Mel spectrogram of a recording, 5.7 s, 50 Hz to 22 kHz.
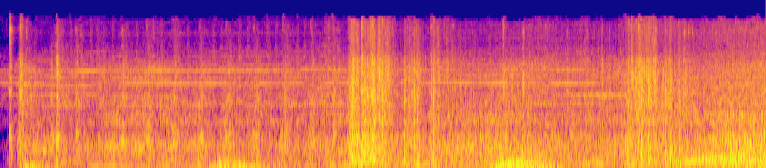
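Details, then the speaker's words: Mooney M20J fuel-injected Lycoming engine hot start just after flight, throttle cracked, mixture out then eased in; uneven sputtering bursts and surging before settling; dirty, rough hot start. "okay kind of a kind of a dirty start but once you start your own airplane all the time you'll you'll see that you'll kind of get an idea of what it takes"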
